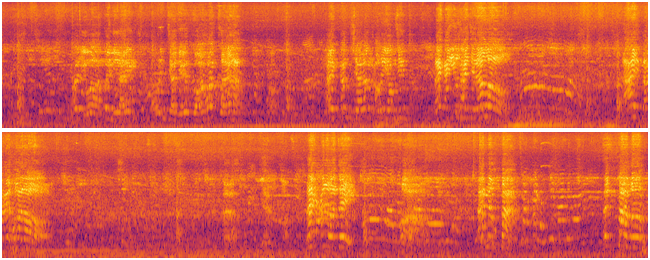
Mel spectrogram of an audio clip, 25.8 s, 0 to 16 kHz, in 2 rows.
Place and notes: Minsheng Rd., Houli Dist., Taichung City - Selling fish sound
traditional markets, vendors selling sound, Selling fish sound
Taichung City, Taiwan, 22 January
